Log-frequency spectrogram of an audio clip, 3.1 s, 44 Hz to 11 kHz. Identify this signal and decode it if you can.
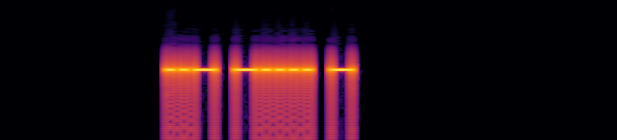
Morse code, heard as a keyed tone, about 34 wpm, 700 Hz. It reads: U6T
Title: All Cut Numbers - 3-Digit 35wpm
